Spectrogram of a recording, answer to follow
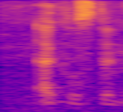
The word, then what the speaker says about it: Eccleston: kind of scared me this weekend and then pronounce that name for me Christopher Eccleston Eccleston yeah there it is I didn't know he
